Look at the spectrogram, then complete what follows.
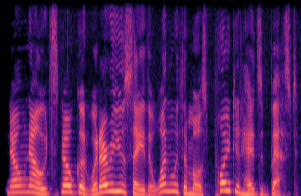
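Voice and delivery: high-pitched, indignant little arguer; squabbling acorn. A narrator's reading. Pointed acorn argues before the judge, high and boastful. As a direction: pipe up to contradict, high and insistent.

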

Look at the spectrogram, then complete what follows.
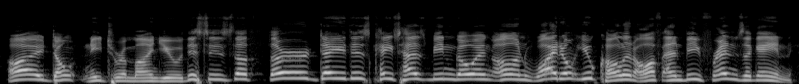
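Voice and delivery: high, insistent official voice; exasperated Wildcat judge. A narrator's reading. Wildcat reminds acorns the case drags on, high and insistent. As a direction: press the point on the whole court.

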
